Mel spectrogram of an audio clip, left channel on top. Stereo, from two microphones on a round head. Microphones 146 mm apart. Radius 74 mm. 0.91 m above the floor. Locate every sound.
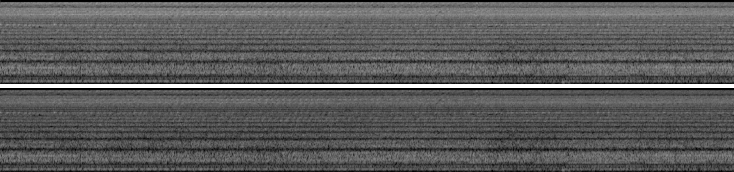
0.0 s a drone: 20° left (ahead or behind)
